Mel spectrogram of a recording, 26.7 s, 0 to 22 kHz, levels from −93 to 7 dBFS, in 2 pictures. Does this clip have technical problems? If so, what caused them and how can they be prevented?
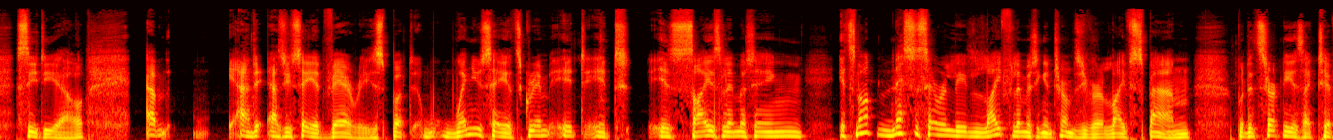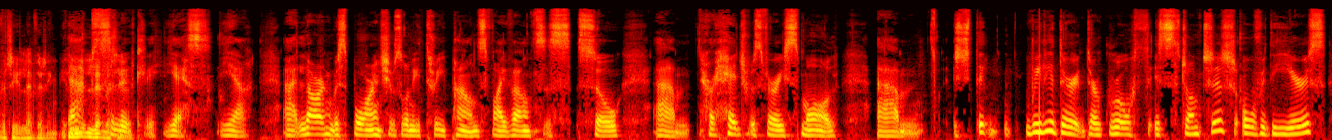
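Yes. At 7.15 s, just after "grim it it is", and at 23.73 s, just before "their their growth is", the speech skips ahead, losing roughly 10 ms and 20 ms. This is likely a dropped buffer (overrun), where unread input samples were overwritten. Larger buffers or higher capture-thread priority prevent it.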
